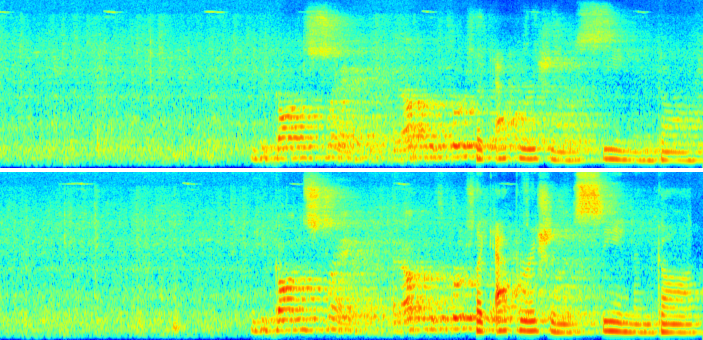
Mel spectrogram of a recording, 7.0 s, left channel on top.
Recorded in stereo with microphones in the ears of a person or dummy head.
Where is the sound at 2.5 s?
40° right (ahead or behind), 2.5 m; by 5.8 s 25° right (ahead or behind), 5 m.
